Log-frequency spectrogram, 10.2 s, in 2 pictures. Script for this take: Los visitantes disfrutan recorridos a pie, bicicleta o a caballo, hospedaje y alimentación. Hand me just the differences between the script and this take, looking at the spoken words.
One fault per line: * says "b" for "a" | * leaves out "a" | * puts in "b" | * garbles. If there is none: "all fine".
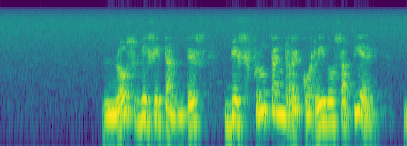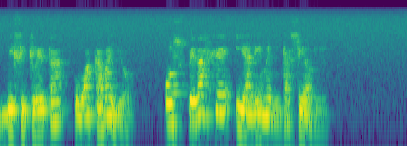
all fine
